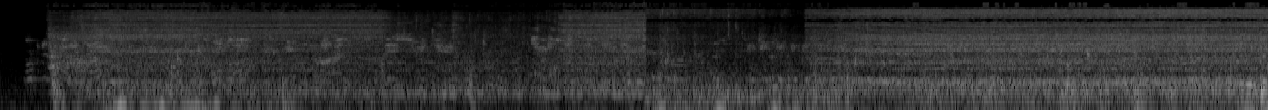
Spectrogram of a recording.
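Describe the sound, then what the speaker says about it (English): Freshly picked chicory leaves from a garden are washed outdoors under running water, a steady splashing and gushing from a tap or hose that continues throughout with shifts in flow and no talking. "I've picked some chicoria from our garden, and I'm going to wash it outside"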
